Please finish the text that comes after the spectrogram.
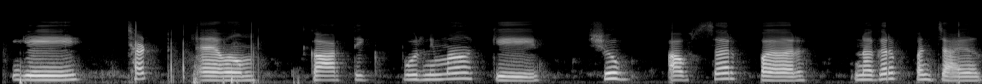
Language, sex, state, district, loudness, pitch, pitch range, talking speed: Hindi, female, Punjab, Fazilka, -15 LUFS, 210 Hz, 195-240 Hz, 65 wpm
